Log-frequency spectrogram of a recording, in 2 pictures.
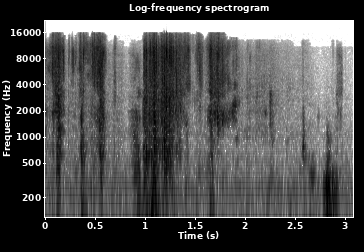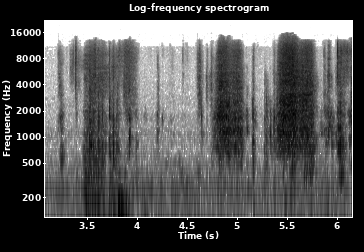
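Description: Clear plastic shrink-wrap being torn and crinkled off a cardboard trading-card box, in several short rustling bursts with quiet pauses between.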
